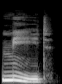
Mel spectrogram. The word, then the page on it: mead: British English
